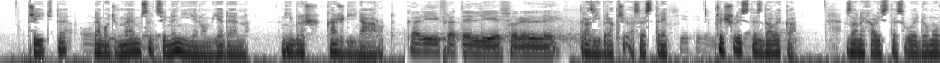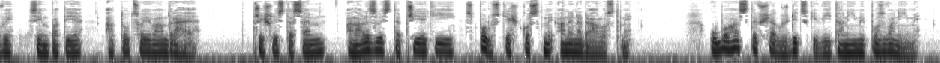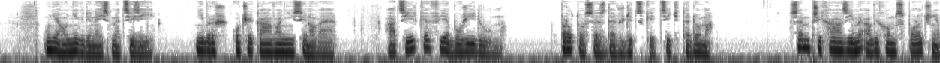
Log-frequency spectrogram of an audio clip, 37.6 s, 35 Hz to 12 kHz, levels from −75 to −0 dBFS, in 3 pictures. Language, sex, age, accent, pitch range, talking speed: Czech, male, 50-69, native, 80-105 Hz, 115 wpm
